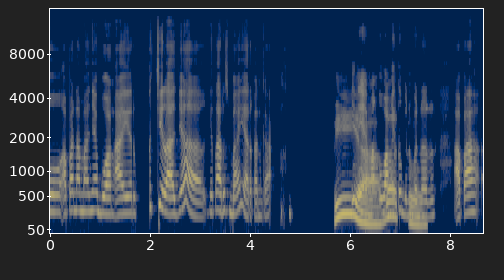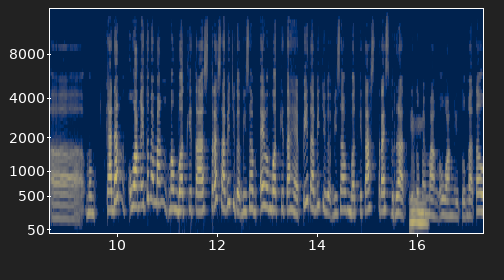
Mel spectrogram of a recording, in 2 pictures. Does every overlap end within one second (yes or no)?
no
